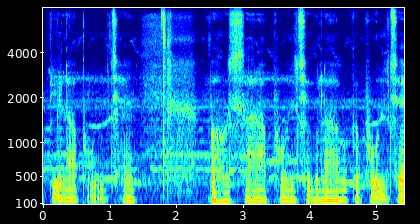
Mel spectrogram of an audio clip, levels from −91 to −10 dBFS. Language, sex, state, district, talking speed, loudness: Maithili, male, Bihar, Samastipur, 120 wpm, -38 LUFS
